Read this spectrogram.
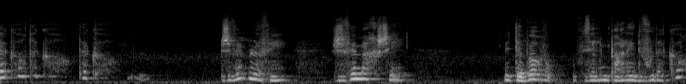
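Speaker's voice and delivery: put-on composed, collected, very calm, even delivery. Retelling agreeing to walk for a frustrated man: retelling own very calm words. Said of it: "je lui ai dit très calmement".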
